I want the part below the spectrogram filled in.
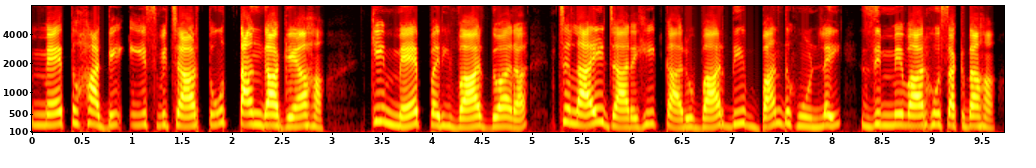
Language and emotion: Punjabi, disgusted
